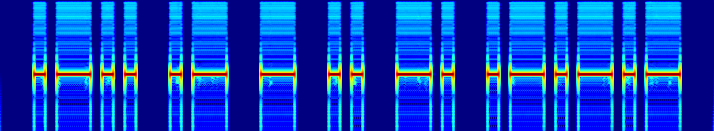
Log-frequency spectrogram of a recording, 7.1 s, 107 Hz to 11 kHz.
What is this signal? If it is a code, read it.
Morse code, heard as a keyed tone, about 10 wpm, 800 Hz. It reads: LATIN.
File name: morse mp3 / FRANCAIS TEXTE CLAIR 2 VITESSE 10 MOTS MINUTES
